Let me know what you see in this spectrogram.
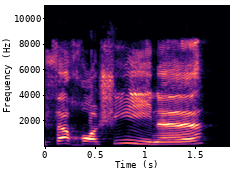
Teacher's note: وتخلي بالك بقى من الخاء المفخمة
